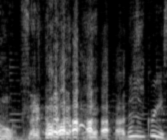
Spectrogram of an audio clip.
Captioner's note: laughing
